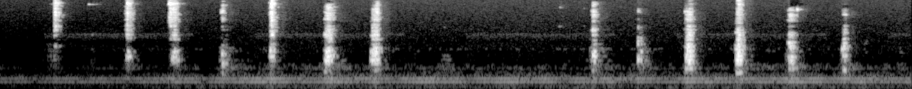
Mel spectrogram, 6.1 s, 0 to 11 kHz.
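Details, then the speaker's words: Bad tensioner pulley from a 2012 Scion tC 2AR-FE engine spun by hand off the car: irregular dry clicks and crunches about three a second from worn bearings, the cause of belt squeak; new pulley is silent. "Literally, you can hear it crunch. Can't even hear the squeak. If you ever wonder what that squeak noise is, when you got a bad tensioner pulley, bearings go bad in it."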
